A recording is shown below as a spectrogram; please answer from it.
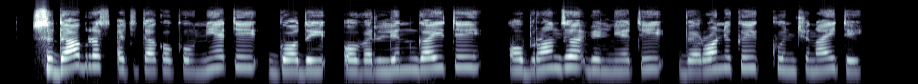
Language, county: Lithuanian, Klaipėda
